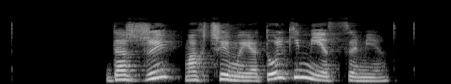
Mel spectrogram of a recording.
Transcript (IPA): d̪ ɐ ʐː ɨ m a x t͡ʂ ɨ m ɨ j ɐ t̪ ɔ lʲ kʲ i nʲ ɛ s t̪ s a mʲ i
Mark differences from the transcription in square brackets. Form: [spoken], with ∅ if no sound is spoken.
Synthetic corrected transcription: d̪ [a] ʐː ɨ m a x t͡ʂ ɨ m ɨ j ɐ t̪ ɔ lʲ kʲ i [mʲ] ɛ s t̪ s [ɐ] mʲ i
